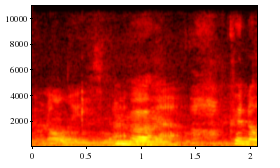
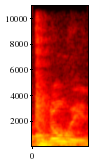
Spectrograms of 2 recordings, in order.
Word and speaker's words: cannoli: their tiramisu and their cannolis fun fact cannoli in italian means two canola means one yep well i am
